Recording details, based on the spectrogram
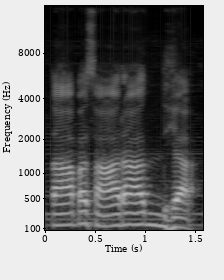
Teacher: ധ എന്നുള്ളത് തൊണ്ട ചേർത്തുകൊണ്ട് ഉച്ചരിക്കേണ്ട ധയാണ് മഹാപ്രാണനാണ് അപ്പോ അതുകൊണ്ട് അത് അങ്ങനെ തന്നെ ഉച്ചരിക്കണം താപസാരാധ്യ എന്ന് ചൊല്ലിയതുകൊണ്ടായില്ല അതുപോലെതന്നെ [സംഗീതം]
